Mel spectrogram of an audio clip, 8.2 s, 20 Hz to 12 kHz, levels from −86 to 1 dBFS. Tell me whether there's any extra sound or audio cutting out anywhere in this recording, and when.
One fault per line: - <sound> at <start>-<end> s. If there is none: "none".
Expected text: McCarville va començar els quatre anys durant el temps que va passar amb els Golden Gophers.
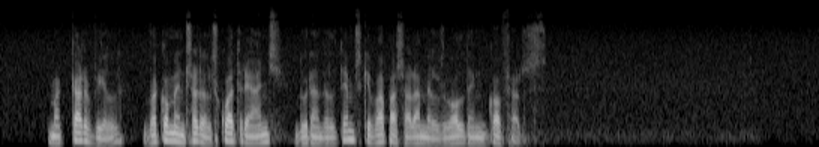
none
